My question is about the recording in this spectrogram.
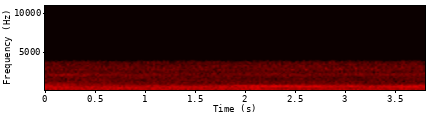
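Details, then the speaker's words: Chinese diesel air heater on bench after 35 minutes running, shutdown: fuel pump stopped, quiet steady fan whoosh purging then slowing right down; normal shutdown fan purge. "The pump has actually stopped pumping. The fan is now slowing right down. As I say now, all I've got now is the fan running slow."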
